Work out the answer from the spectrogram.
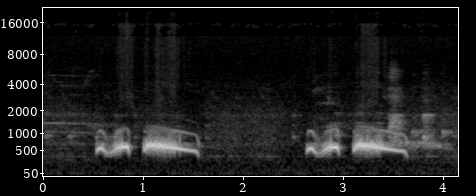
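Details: Spotted dove song used to train newly caught doves to sing: two-part phrases of a short rising double coo followed by a longer falling coo, repeated about every two seconds in a quiet setting.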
